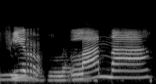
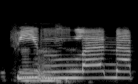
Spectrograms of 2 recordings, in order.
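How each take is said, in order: First: It is said with a break after fir. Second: It is said smoothly without a break. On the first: The speaker calls it wrong. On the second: The speaker calls it right.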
